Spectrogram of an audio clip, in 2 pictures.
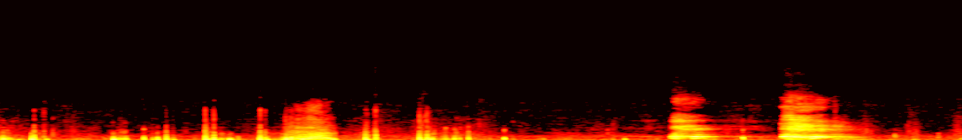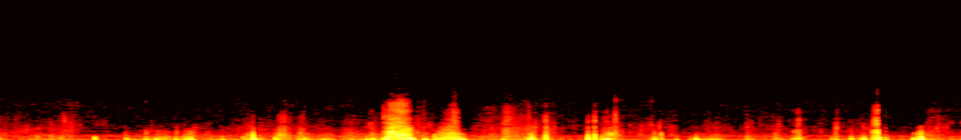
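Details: An adult woman, the uploader's mother, coughing: several short, harsh cough bursts scattered among quiet room sounds and thumps.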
